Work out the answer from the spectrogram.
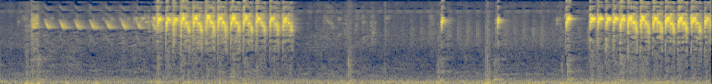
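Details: White-rumped shama, young, sings repeated high downslurred notes that run into a rapid high trill, pauses with isolated sharp chips, then resumes the fast trill.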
